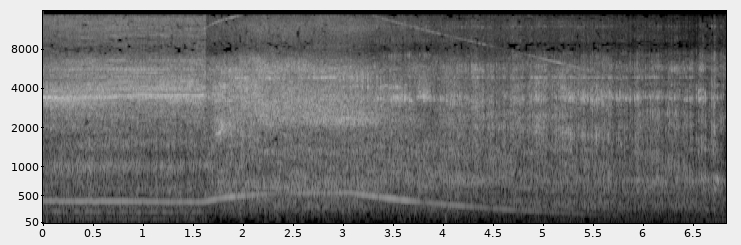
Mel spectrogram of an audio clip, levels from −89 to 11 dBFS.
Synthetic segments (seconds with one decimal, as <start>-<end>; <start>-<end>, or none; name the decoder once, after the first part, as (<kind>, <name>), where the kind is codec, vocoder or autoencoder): 0.0-0.6 (vocoder, BigVGAN v2)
